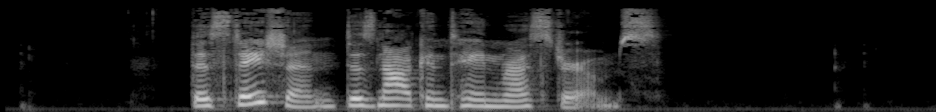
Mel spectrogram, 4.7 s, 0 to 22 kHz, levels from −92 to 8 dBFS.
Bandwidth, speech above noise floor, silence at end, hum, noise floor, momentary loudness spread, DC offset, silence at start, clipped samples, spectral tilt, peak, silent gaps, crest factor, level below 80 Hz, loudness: 16 kHz; 52 dB; 1.4 s; none; -73 dBFS; 12 LU; under 0.1%; 0.95 s; under 0.1%; -3.5 dB/octave; -2 dBFS; none; 20 dB; -68 dBFS; -21 LUFS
